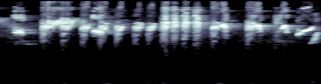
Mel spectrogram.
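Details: Konin kolibri ninja, the ruby-cheeked sunbird, singing in full gacor form: sharp, high-pitched tweets repeated quickly, about four to five per second, with a few rising whistled slurs near the end.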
